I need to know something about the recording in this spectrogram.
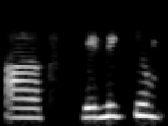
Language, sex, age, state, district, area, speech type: Malayalam, female, 18-30, Kerala, Thiruvananthapuram, rural, conversation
